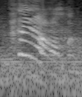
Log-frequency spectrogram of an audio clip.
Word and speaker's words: Ham: The name is Ham! It rhymes with scram.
